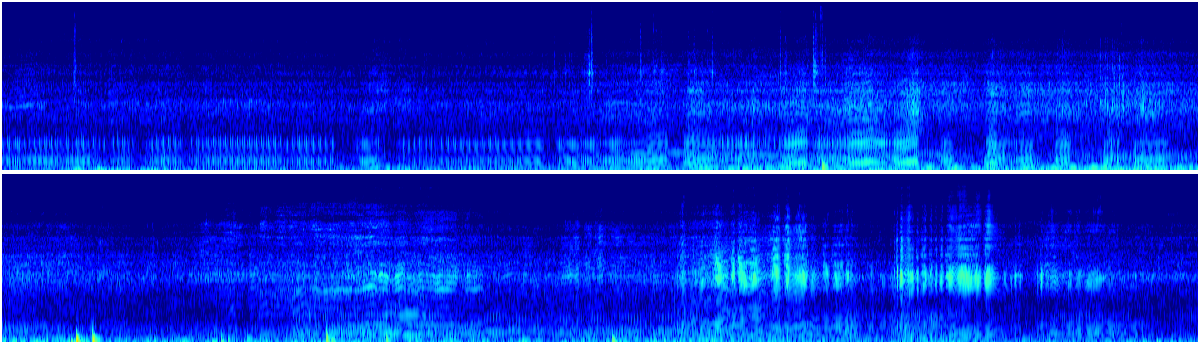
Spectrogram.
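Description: Motocross bike engine revving up and down, with two sharp knocks a few seconds apart past the middle.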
